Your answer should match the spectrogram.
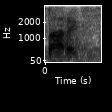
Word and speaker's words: sarx: So Jesus incarnated in John chapter 1, verse 14, and the Greek word there, if I'm not mistaken, is sarx, something to that nature, S-A-R-X, is it pronounced? – Sarx.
